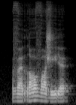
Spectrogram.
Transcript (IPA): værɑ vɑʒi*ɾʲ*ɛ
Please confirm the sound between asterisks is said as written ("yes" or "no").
yes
